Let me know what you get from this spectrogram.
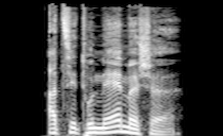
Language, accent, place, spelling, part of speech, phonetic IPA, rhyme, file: German, Germany, Berlin, acetonämische, adjective, [ˌat͡setoˈnɛːmɪʃə], -ɛːmɪʃə, De-acetonämische.ogg
- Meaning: inflection of acetonämisch: 1. strong/mixed nominative/accusative feminine singular 2. strong nominative/accusative plural 3. weak nominative all-gender singular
